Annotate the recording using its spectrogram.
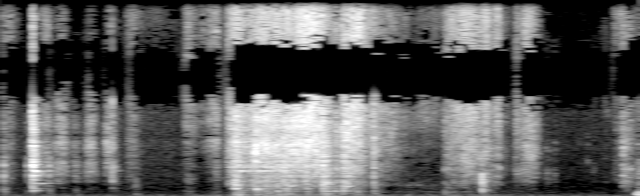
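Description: Hands handling art supplies on a craft table: a sharp click just after the start, then about a second of paper scraping, with a few fainter clicks afterward.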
